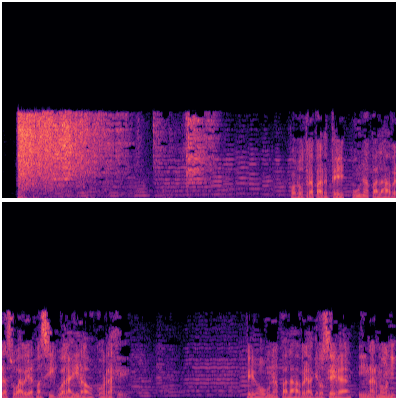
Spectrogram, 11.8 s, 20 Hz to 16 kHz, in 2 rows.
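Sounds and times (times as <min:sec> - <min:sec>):
tinkling scattering glass shards: 0:00.2 - 0:03.2
window glass shattering from a cannon blast: 0:00.2 - 0:03.4
speech: 0:04.4 - 0:08.0, 0:09.6 - 0:11.8.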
